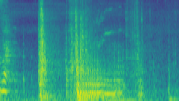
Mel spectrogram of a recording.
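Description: Wooden panelled door being unlatched and pushed open: a sharp click about half a second in, then a louder, longer sound as the door swings open.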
